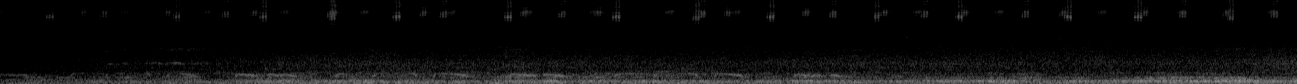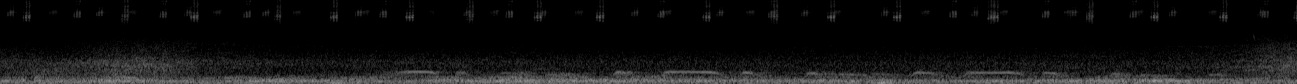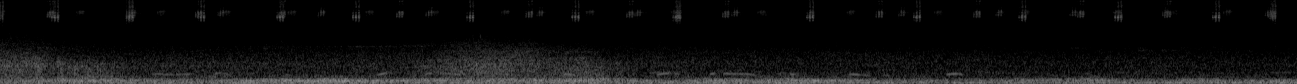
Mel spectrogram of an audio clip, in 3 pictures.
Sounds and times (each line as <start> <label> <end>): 0.0 Crickets in the Bushes 38.9
10.6 cars 19.0
23.3 cars 35.1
